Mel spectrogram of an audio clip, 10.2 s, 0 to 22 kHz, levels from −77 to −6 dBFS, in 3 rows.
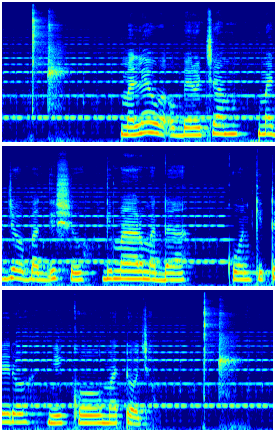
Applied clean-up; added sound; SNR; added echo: none; Bowed string instrument; 12 dB; none.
